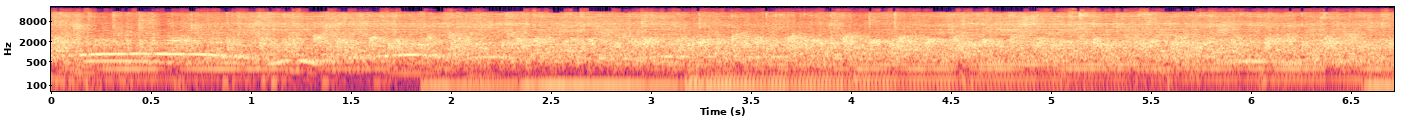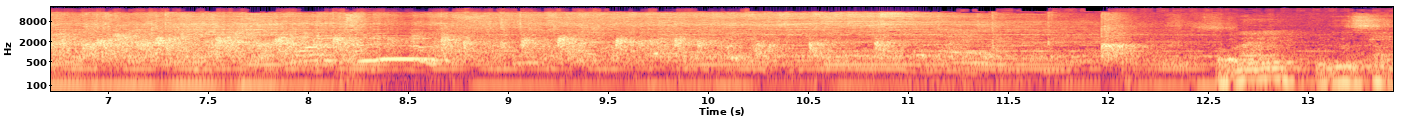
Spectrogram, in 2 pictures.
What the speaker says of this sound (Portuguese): Dê um forte aplauso para o Espírito Santo de Deus.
